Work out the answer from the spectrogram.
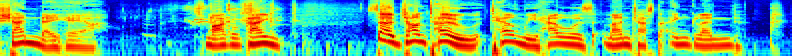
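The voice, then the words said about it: English accent, imitates another person's voice. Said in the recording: “the English ... talk like Michael Caine”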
